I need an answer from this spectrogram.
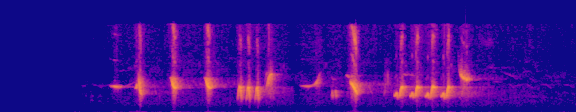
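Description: A small bird chirping: a string of short, high chirps, some in quick runs of three or four, beginning about a second in and ending a little after the middle.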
